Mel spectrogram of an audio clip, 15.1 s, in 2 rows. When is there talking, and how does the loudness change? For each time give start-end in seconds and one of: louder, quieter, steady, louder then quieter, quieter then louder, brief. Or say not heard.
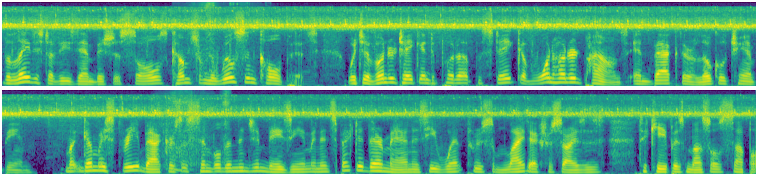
0.0-15.0 steady.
